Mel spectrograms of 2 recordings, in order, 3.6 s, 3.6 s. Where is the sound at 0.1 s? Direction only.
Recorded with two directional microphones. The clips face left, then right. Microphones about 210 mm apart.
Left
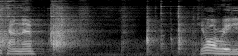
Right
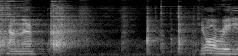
25° left (ahead or behind).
